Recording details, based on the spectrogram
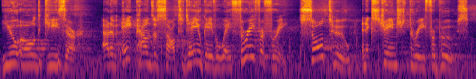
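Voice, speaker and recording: A sharp-tongued scolding wife, reverberant. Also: female voice, a little high, lively intonation, measured pace. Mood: angry, exasperated. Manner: scolding, exasperated. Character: furious, sharp-tongued wife berating her foolish old man. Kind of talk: video game voice acting. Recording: noisy ambience with long reverb.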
